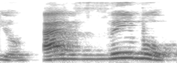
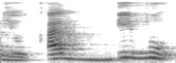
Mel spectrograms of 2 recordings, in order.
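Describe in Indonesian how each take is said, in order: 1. Konsonannya bunyi mirip z, yaitu dh. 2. Konsonannya bunyi d biasa. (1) "dal, nya bukan dal, tapi za"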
